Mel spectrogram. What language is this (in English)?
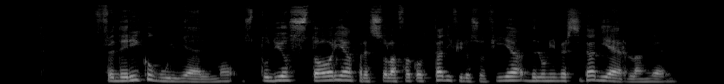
Italian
